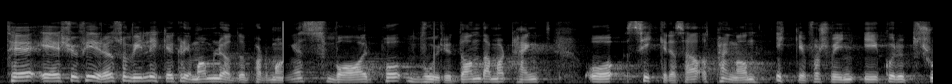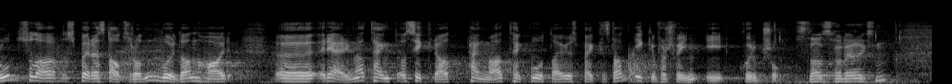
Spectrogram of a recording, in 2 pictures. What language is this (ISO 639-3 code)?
nor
